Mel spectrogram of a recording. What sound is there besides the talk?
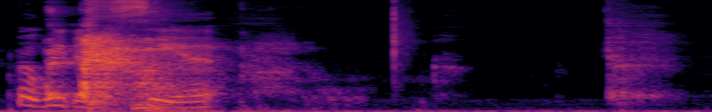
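sneeze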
